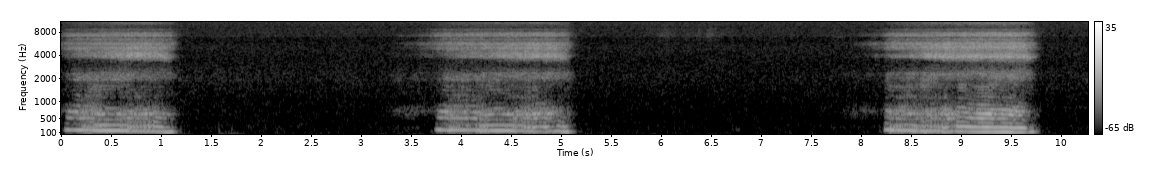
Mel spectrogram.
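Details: Real, unprocessed recording: three loud, rattling snores on breaths about four seconds apart, roughly 13 a minute, with quiet pauses between; typical sleep snoring.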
